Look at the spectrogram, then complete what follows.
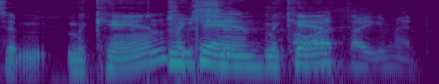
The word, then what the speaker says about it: Macan: Even the Porsche, how do you pronounce it? Macan? Macan.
